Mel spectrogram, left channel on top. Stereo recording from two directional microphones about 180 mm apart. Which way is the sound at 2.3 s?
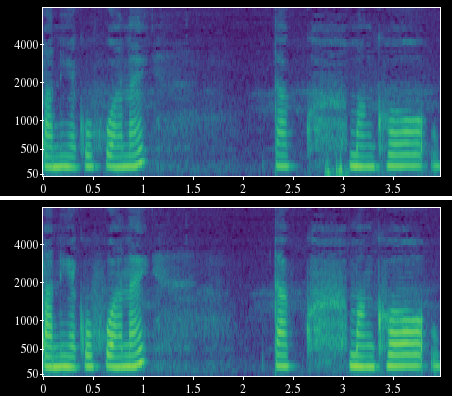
20° right (ahead or behind).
